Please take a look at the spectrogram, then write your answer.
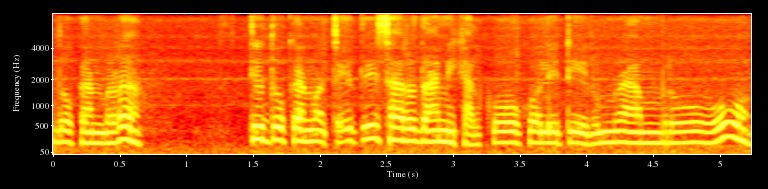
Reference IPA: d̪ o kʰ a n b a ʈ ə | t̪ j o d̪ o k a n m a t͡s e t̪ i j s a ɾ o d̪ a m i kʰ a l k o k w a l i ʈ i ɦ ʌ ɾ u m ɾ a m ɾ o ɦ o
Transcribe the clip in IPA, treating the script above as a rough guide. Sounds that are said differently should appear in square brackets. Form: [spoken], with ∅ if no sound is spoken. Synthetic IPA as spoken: d̪ o [k] a n b a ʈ [ʌ] | t̪ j o d̪ o k a n m a t͡s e t̪ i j s a ɾ o d̪ a m i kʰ a l k o k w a l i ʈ i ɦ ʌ ɾ u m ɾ a m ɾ o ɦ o

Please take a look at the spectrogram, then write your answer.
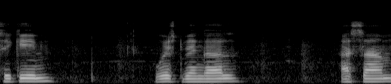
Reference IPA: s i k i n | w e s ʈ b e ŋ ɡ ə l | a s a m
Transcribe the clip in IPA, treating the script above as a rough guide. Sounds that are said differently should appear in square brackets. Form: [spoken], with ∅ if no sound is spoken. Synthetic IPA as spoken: s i k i [m] | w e s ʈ b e ŋ ɡ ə l | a s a m

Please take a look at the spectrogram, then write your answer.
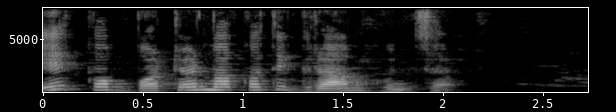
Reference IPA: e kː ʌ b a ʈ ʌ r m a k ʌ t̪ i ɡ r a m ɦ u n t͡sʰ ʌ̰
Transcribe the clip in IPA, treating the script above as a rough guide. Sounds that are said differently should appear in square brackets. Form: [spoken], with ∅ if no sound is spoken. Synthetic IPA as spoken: e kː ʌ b [ʌ] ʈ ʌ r m a k ʌ t̪ i ɡ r a m ɦ u n t͡sʰ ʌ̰

